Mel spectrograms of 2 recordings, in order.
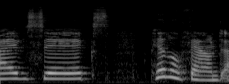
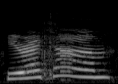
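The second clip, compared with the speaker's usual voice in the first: higher, slow sing-song call; 8 semitones higher, slower than usual. Acted. Mama Duck calling to her hiding ducklings, sing-song. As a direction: call across the pond playfully. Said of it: "Mama called out".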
